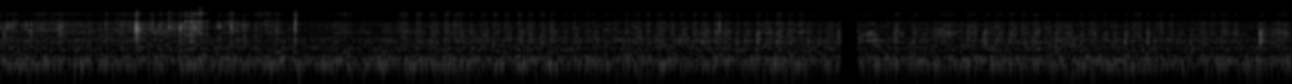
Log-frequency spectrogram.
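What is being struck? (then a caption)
Wooden colored pencil scratching a paper page. A wooden colored pencil tip scratches steadily across a thin printed paper coloring page lying flat on a plastic-covered table as the page is colored. The quiet, dry scratching runs continuously with a few sharper bright ticks, over a steady low hum, and breaks off in a brief silence about two-thirds of the way through.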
